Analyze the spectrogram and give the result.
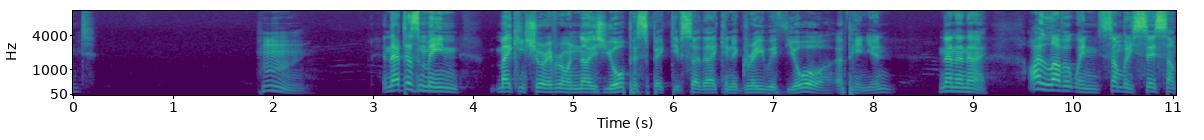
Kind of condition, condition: setting, live audience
